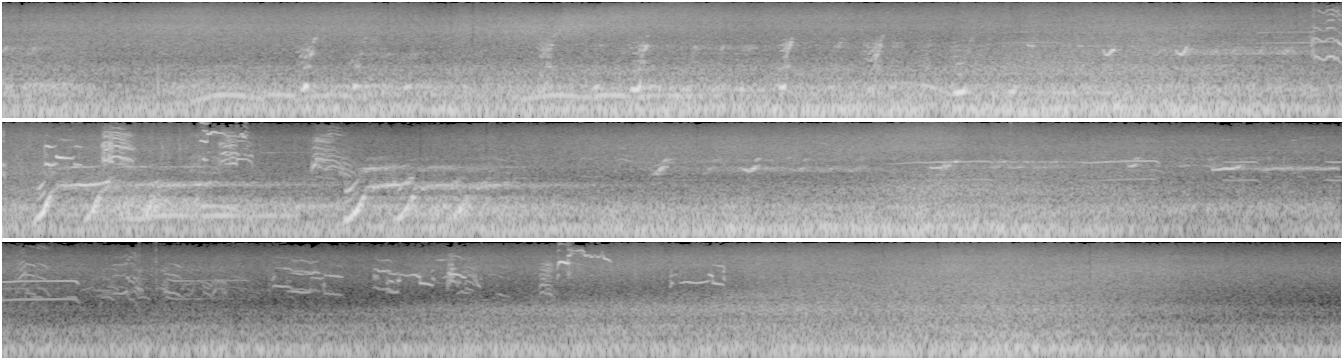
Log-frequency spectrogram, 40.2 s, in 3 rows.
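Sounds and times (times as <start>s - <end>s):
whale songs: 0.0s - 31.6s
dolphins: 0.0s - 37.8s.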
